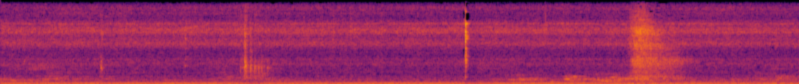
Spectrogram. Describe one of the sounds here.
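A rubber belt slaps and rubs against metal pulleys.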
